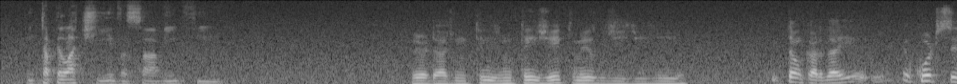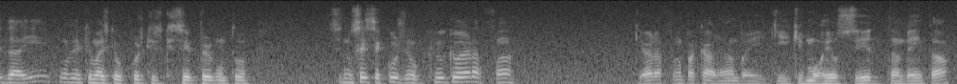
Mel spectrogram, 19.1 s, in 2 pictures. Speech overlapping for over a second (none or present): none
